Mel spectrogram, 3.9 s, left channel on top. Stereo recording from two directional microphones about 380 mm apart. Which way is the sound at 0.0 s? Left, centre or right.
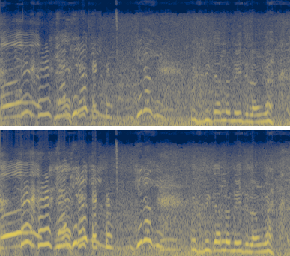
Centre.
